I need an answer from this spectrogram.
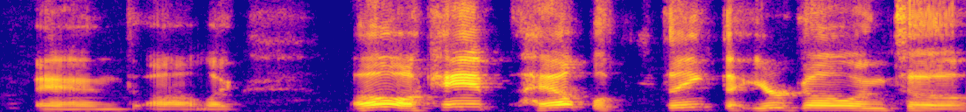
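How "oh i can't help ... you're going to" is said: put-on thick Southern accent, very loud, slow. Recalling a sister's childhood accent: imitating sister's deep Southern accent. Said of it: "my sister had a really deep Southern accent".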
